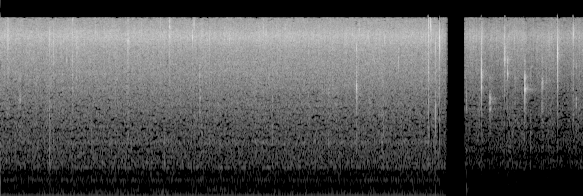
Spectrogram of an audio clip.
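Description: Pumpkin fritters shallow-frying in vegetable oil over medium heat: a steady sizzling hiss with scattered small crackling pops. The sound cuts out for a moment about five and a half seconds in, then resumes with more frequent pops.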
